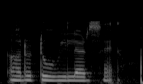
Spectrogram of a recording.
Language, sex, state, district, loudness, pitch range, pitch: Hindi, female, Bihar, Jahanabad, -38 LUFS, 180-195 Hz, 185 Hz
